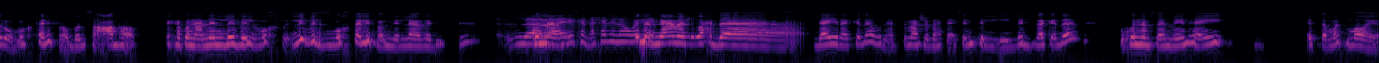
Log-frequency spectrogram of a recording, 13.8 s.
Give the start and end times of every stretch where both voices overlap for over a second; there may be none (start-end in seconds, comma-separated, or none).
none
